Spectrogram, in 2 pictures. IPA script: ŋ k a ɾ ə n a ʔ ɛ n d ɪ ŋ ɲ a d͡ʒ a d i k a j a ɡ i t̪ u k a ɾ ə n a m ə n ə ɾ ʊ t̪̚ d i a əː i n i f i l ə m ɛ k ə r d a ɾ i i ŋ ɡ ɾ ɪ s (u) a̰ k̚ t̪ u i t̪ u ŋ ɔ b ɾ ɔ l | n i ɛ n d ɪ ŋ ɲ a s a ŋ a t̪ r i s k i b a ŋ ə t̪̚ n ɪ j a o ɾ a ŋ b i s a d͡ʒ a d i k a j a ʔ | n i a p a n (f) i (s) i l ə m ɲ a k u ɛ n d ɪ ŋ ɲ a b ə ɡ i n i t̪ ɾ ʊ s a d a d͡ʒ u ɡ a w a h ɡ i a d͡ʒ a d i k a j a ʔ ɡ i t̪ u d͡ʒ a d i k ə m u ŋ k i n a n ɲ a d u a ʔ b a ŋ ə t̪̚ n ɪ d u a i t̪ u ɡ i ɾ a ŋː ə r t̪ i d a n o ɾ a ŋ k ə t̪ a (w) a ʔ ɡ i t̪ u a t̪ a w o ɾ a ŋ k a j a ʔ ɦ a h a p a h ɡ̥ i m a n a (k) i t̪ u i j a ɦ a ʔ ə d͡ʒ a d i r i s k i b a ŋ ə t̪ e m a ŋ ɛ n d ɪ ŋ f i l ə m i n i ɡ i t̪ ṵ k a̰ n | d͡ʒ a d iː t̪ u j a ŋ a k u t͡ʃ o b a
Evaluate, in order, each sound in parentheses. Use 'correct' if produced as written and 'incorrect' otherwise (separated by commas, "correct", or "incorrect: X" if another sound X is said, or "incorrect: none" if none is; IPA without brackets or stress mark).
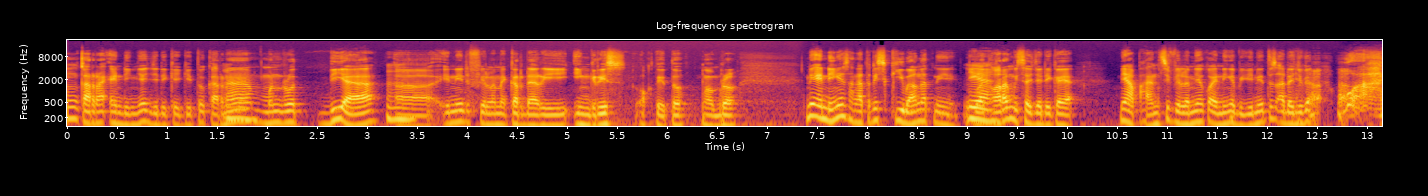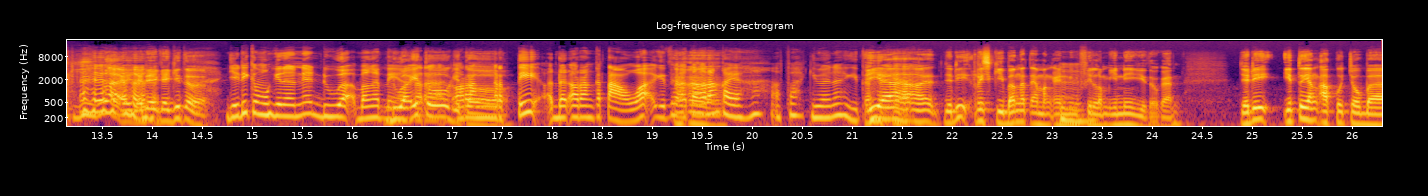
incorrect: w, incorrect: s, incorrect: f, correct, incorrect: ɡ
